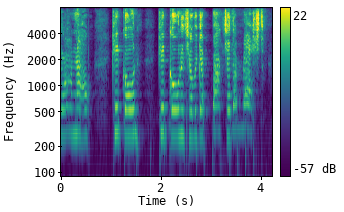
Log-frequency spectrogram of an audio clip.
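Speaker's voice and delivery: high, loud panicked urging; Bobby shouting to keep rowing; urgent shout. Acted. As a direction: push them to keep going.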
